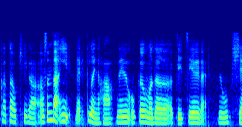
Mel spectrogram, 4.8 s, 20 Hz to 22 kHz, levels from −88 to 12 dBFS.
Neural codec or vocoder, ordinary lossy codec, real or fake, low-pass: codec, 16 kHz, 1 kbps, FunCodec, trained on Chinese and English, 50 frames a second; none; fake; none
